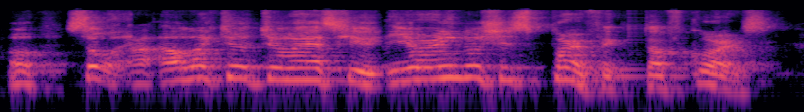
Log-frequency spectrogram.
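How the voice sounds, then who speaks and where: A man's voice: sits high, animated, normal speed, reverberant. A man with a Brazilian Portuguese accent, a native Portuguese speaker, interviewing a guest in a casual video call, often repeating his words. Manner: repeats words, stumbles, friendly.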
